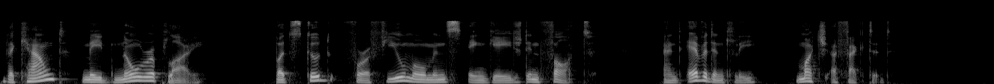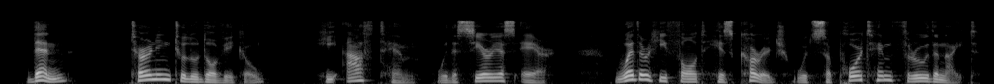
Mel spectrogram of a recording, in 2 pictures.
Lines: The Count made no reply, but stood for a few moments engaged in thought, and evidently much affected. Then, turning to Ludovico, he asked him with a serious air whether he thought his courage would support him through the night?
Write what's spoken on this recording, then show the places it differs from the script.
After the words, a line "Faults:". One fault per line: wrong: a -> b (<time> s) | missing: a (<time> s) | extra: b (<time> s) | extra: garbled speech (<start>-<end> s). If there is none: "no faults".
The Count made no reply, but stood for a few moments engaged in thought, and evidently much affected. Then, turning to Ludovico, he asked him with a serious air whether he thought his courage would support him through the night?
Faults:
no faults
